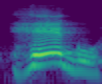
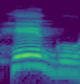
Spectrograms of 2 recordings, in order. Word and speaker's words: rego: ser diferente vamos lá vamos perceber assim ó Rego Rego né é um substantivo ó e Rego ó eu régua as plantas então aqui ó é verbo tá bom Rego e régua aí ó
